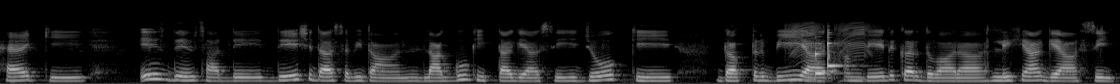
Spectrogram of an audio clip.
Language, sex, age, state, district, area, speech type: Punjabi, female, 30-45, Punjab, Mansa, urban, spontaneous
